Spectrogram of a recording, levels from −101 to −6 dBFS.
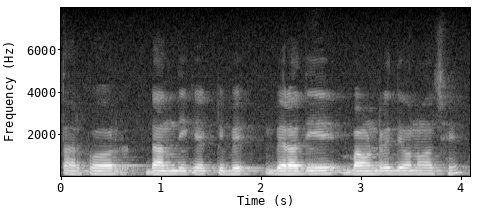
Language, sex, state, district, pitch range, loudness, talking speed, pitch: Bengali, male, Tripura, West Tripura, 130-135 Hz, -17 LUFS, 145 wpm, 135 Hz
